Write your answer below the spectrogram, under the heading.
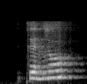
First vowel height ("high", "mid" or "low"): high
